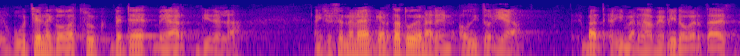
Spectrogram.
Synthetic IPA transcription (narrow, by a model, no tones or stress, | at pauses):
ɣut͡ʃiene̞ko̞βat͡sukbe̞t̪e̞βe̞aɾd̪iɾe̞la̰ | ajnsuse̞neɾe̞ɣe̞ɾt̪at̪uð̞e̞naɾe̞nawð̞it̪o̞ɾia | bat̪ʰe̞ɣ̞imbe̞aɾðaβerliɾo̞ɣ̞e̞ɾt̪aes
